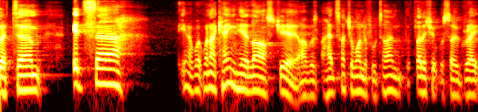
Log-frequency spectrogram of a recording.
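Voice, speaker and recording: Speaking at a fairly slow pace, a man uses a bright, sharp tone and lively intonation. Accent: English. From England. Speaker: doctor, lifestyle medicine speaker. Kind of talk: health workshop lecture. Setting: camp meeting audience.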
